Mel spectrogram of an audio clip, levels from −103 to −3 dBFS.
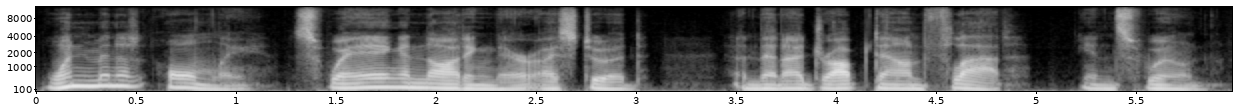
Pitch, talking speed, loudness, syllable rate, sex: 125 Hz, 170 wpm, -19 LUFS, 4.6 syllables/s, male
